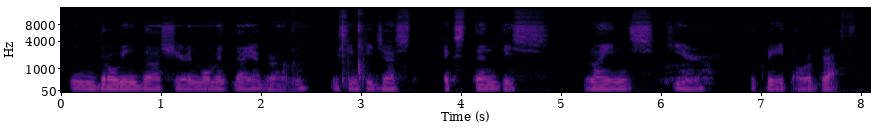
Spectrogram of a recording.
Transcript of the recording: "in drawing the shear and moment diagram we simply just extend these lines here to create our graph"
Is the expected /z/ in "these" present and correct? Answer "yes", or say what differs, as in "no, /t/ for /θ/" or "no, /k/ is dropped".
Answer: no, /s/ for /z/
